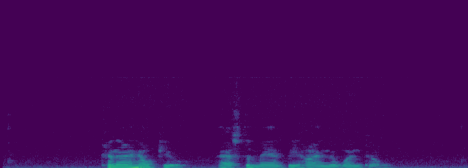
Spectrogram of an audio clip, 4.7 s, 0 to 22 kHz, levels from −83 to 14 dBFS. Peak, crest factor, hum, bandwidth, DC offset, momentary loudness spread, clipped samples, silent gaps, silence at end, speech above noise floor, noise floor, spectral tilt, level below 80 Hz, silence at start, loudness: -14 dBFS; 20 dB; none; 5.8 kHz; under 0.1%; 14 LU; under 0.1%; none; 0.8 s; 33 dB; -64 dBFS; -10 dB/octave; -64 dBFS; 1 s; -32 LUFS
